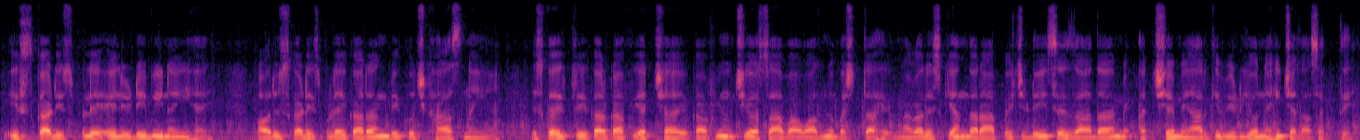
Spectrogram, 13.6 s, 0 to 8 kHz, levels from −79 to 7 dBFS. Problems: none marked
